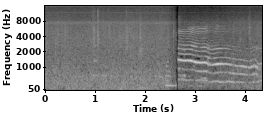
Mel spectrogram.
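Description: Steady background hiss, then about two-thirds of the way in a single long, drawn-out call begins suddenly and falls slowly in pitch.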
